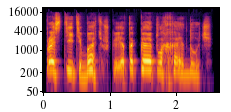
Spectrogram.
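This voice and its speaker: A man's voice: expressive, fairly quick, no room sound, studio quality. Man voicing a tearful young noblewoman. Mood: ashamed. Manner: high pleading voice, near tears.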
